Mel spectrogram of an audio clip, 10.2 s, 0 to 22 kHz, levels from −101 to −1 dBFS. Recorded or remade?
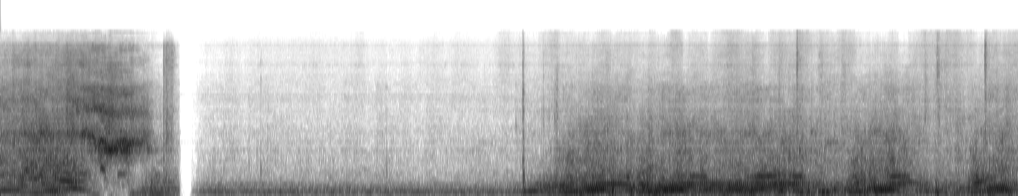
remade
